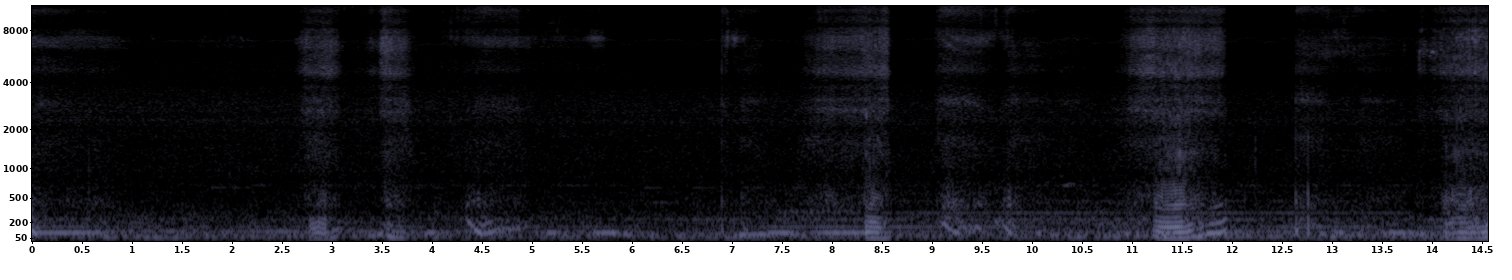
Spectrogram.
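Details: Maui, a sleeping dog, snoring with low rumbling breaths and occasional snorts over a steady background hum.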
